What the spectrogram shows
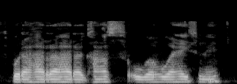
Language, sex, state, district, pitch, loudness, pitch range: Hindi, male, Chhattisgarh, Sarguja, 120 Hz, -19 LUFS, 115-120 Hz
